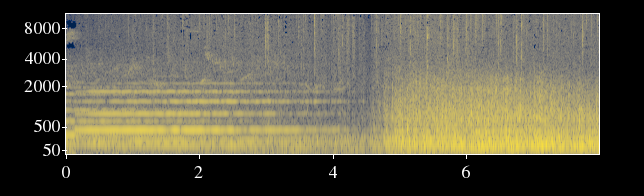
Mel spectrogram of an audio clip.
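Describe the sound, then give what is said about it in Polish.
A heavy rain downpour breaks out abruptly midway through, replacing an earlier steady humming tone with a loud, dense, continuous hiss of pouring water that holds strong to the end. “Kiedy wracam do samochodu, rozpętuje się ulewa.”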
